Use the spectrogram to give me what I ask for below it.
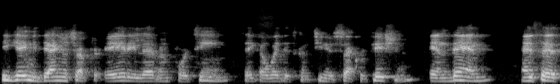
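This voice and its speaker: A moderate pace and a Spanish accent over a quiet background. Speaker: caller. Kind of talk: casual chat. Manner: halting.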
